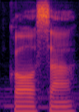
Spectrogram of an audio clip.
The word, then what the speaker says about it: cosa: Italians, and that's because the traditional pronunciation of the S intervocalically for the majority of words is voiced, but there are several words in traditional standard Italian pronunciation that are retained as voiceless, and those include così, caso, cosa, naso, mese, riso, sorriso, of course, as well, and peso.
